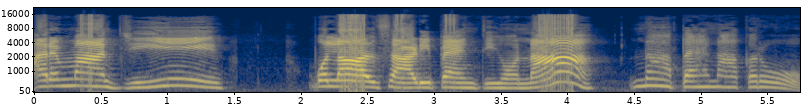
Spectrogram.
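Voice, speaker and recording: In a cartoonish character voice, a woman speaks at a very slow pace and high pitch with ordinary pitch variation. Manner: blunt, cheeky.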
